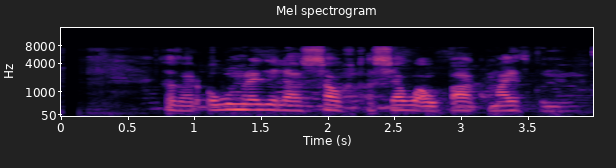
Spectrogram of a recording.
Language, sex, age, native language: Icelandic, male, 12, Polish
